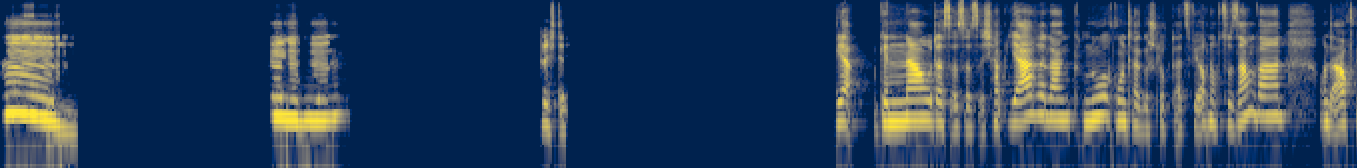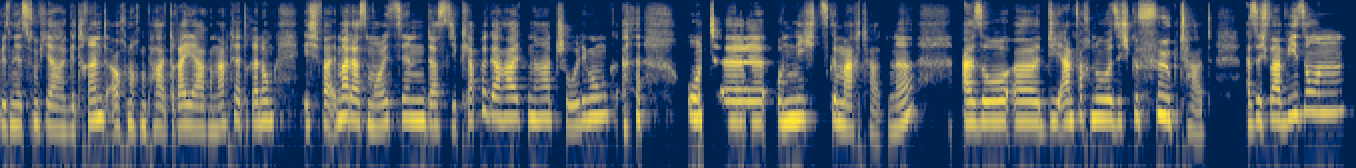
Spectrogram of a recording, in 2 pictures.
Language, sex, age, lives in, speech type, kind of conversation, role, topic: German, female, 45-49, Germany, conversation, advice, user, Wie kann ich meine emotionalen Reaktionen kontrollieren und erkennen, wann ich mich verteidigen oder loslassen sollte?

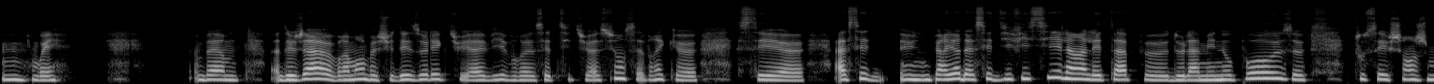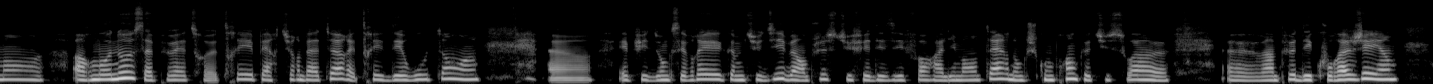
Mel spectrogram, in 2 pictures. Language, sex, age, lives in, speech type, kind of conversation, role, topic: French, female, 35-39, France, conversation, advice, advisor, Comment te sens-tu lorsque ton corps ou ton apparence te décourage ?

